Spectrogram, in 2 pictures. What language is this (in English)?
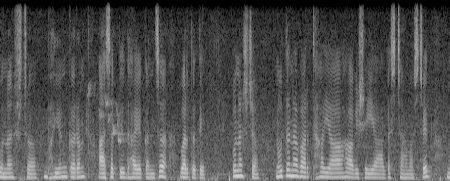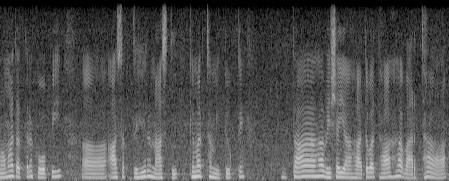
Sanskrit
